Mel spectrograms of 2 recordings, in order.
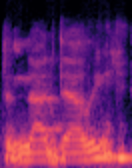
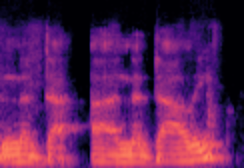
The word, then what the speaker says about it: Nadali: I said Nadeli, and I should have said Nadali.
